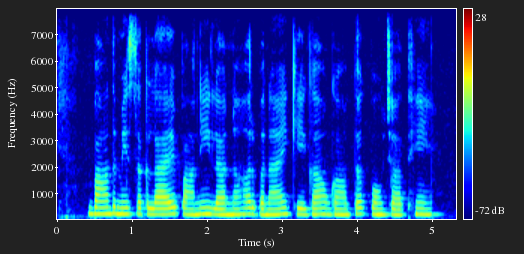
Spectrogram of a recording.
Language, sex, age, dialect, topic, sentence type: Chhattisgarhi, female, 18-24, Northern/Bhandar, agriculture, statement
